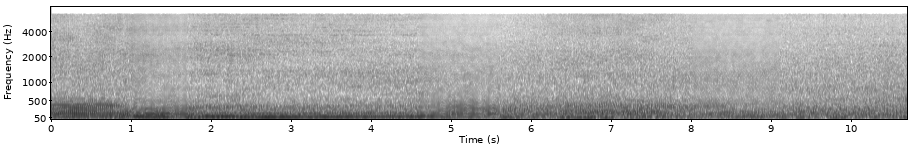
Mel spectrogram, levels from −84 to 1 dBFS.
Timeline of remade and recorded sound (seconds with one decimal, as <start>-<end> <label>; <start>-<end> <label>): 0.0-1.0 recorded; 1.0-1.7 remade; 1.7-4.6 recorded; 4.6-5.6 remade; 5.6-8.0 recorded; 8.0-9.1 remade; 9.1-10.7 recorded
